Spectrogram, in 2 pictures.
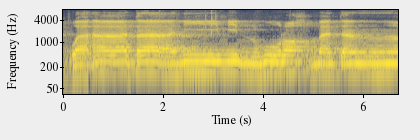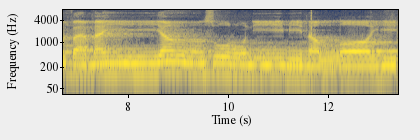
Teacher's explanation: ada Idam biguna juga tuh nun sukun ketemu ya ditahan karena bigunna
